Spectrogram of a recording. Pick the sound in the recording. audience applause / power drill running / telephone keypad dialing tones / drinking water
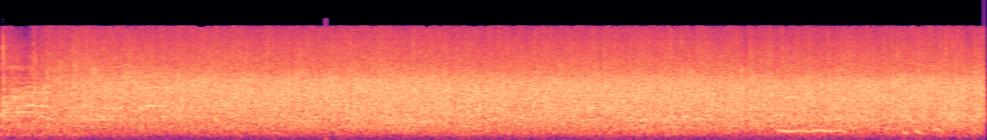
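audience applause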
